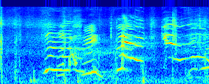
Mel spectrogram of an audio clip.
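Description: Young children's high-pitched voices: a few short calls and exclamations without clear words.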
